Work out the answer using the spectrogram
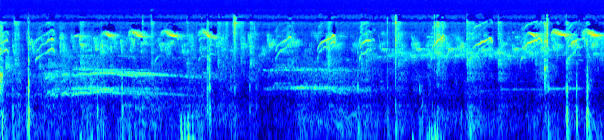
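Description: Faint, high, short chirps from small birds in scattered bursts, with a couple of soft low thumps.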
